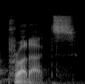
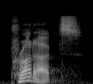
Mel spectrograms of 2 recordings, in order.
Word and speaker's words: products: About our products. After-sales service is critical. Stress occurs in words and sentences. In words, one syllable is stressed. The wrong stress makes it hard to understand. So, conclusion, not conclusion. Products, not products.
